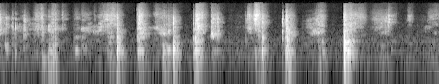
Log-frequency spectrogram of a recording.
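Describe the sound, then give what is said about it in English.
Cards slipping and dropping out of a deck during a card reading, heard as many quick papery flicks and soft slaps in an uneven, rapid patter. “Did you see those cards drop out? You got two of them, girl.”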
